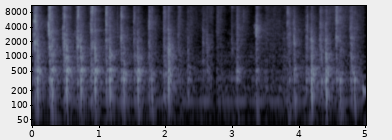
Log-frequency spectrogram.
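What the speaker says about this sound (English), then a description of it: "If y'all hear me in the background, that's me over here mixing" Banana pudding being mixed in a bowl, giving quick rhythmic clacks of a utensil against the bowl in bursts with a brief pause midway, fairly faint and with no voices.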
